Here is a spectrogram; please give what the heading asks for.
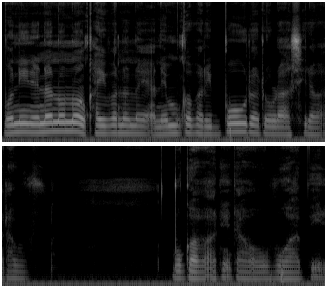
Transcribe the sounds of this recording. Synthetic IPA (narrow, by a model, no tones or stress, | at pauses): moninenanonoaŋkʰajβananaja̰nemuɡaβaɾibowɾaɾoɾasiɾaβa̰ɾa | boɡaβa̰a̰niɾaoβoabḛɾ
